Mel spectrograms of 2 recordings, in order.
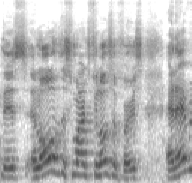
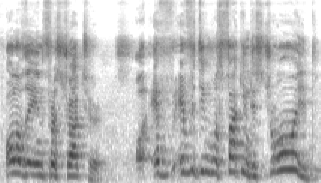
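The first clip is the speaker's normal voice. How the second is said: usual speaking voice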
